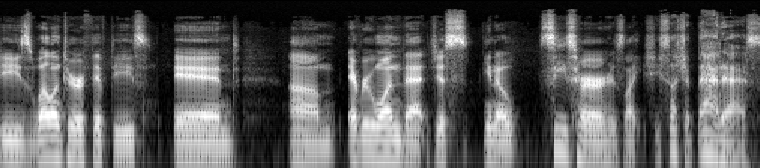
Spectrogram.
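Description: A plain, everyday voice from a man at medium pitch comes through dry and close with no echo, using fairly even intonation over a quiet background. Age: 40s. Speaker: martial arts instructor and gym owner. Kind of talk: casual interview.

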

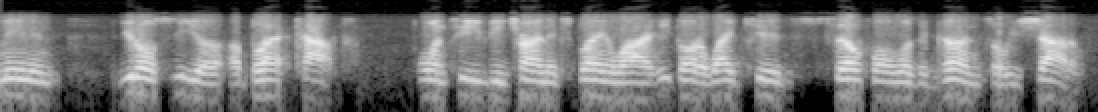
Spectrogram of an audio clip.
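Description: Speaking at a moderate pace, a man with an American accent has an ordinary speaking voice and a fairly high pitch. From US Midwest, inner city Peoria, Illinois. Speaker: radio show co-panelist. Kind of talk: call-in radio discussion.

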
